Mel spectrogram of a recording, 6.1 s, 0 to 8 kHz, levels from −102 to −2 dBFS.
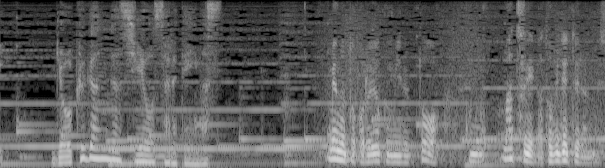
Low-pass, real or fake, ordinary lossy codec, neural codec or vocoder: none; real; none; none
